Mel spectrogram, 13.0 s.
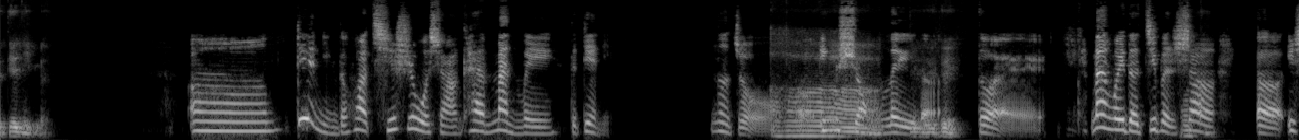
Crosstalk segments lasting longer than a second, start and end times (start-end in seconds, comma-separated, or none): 7.7-9.7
